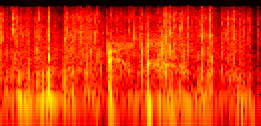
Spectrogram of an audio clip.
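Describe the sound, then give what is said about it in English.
Crunchy bites into a croissant, crisp flaky crackles and crinkles coming in many short, uneven bursts, fairly quiet and with no talking. “If you eat your croissant, this is ASMR.”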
